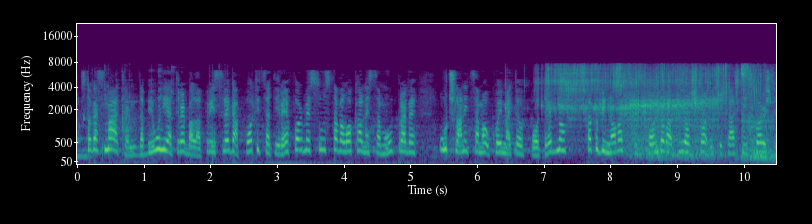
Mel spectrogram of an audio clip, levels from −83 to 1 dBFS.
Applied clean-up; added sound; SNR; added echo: none; Sink (filling or washing); 9 dB; none.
